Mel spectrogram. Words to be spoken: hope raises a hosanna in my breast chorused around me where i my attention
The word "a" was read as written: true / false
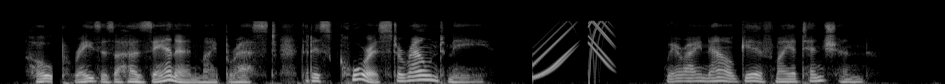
true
